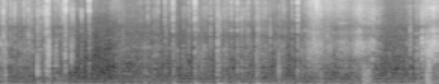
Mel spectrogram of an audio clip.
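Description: Sheets of paper rustling and crinkling as a cut piece of patterned paper is handled and lifted from the page, with small taps and clicks; a louder rustle comes about three seconds in.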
